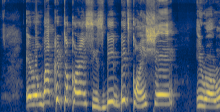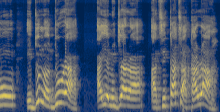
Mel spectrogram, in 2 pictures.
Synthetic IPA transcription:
e˨ɾo˨˦ɡ͡ba˧kɾi˦p̚to˦kɔ˧ɾɛ˧nsi˨sbi˨˦bi˦tkɔ̃˨ĩ˨˦ʃe˦ | i˦˨ɾɔ˨ɾ̃ũ˨˧˦ | i˨dũ˨˦nã˨du˦ɾa˦˨ | a˧je˦˨lũ˧d͡ʒa˦ɾa˧a˨ti˧ka˦ta˦˨ka˨˦ɾa˦˨

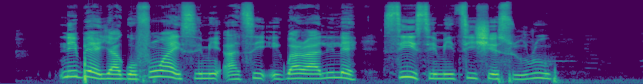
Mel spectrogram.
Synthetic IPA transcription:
nĩ˦bɛ˦˨ja˨ɡo˨fũ˦wa˦i˨sĩ˧mĩ˧ʔa˨ti˧ʔi˨ɡ͡ba˨˦ɾa˧li˦lɛ˦˨ | si˨˦i˦˨sĩ˨˧mĩ˧ti˦˨ʃe˧su˨˦ɾu˦˨

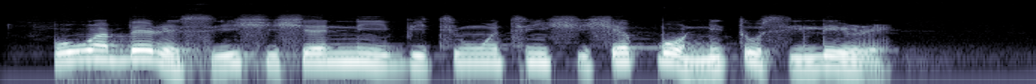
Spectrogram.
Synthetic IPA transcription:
o˦wa˦bɛ˦˨ɾɛ˨si˨˦ʃi˧ʃɛ˦nĩ˦i˧bi˧tʰi˦w̃ɔ̃˦ti˦n̩˦ʃi˧ʃɛ˦k͡pɔ˦˨nĩ˨˦to˦˨si˨˧˦le˦˨ɾɛ̰˨

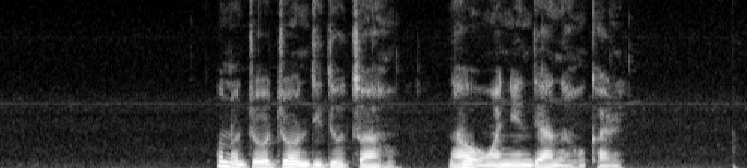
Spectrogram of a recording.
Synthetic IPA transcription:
ʊ˦nʊ˨d͡ʒɔ˨˦d͡ʒɔ˦n̩˦dɪ˦do˦tu˦a˦ɦʊ˨ | na˨˦wɔ˨ŋʷa˦ɲe˦n̩˦dɪ˦a˦na˨ɦʊ˨ka˦ɾɪ˦

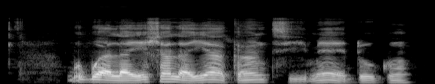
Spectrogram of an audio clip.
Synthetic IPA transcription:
ɡ͡bo̰˧ɡ͡bo˧a˨la˨je˨˦ʃa˦la˨je˨˦a˦˨kã˨˦n̩˦tʰi˨mɛ̃ː˦˨do˨˦ɡõ˦

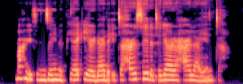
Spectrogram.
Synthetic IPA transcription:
ma˦ha˨jtɪ˦nza˦jnɐ˨ɸɪ˦jaː˦kʲʼɪ˦jɐ˨rdaː˦da˨ʔɪ˦ta˦ha˦rsa˦jda˨tʰa˦ɡaː˦ɽa˨haː˦laː˨jɐ˦nta˨ʔ

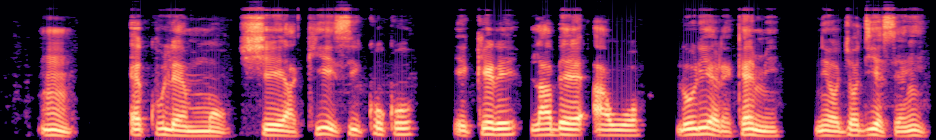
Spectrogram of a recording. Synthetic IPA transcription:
m̩˦ | ɛ˧ku˧lɛ˨mɔ̃˨ʃe˧a˨kʰi˨˦e˦˨si˦˨ko˦ko˦ | e˧˨ke˦ɾe˦la˦bɛ˦a˧wɔ˧ | lo˦ɾi˦ɛ˦˨ɾɛ˨kɛ˨˦mĩ˧ | nĩ˧ɔ˧d͡ʒɔ˦di˦ɛ˦˨sɛ˨˦ɾ̃ĩ˦˨

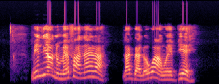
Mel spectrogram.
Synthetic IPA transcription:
mĩ˨˦li˦ɔ˦˨nũ˨mɛ̃˨˦fa˦˨˧nã˦i˦ɾa˦˨ | la˧ɡ͡ba˨lɔ˨˦wɔ˦a˦˨w̃ɔ̃˧ɛ˧bi˦ɛ˦˨

